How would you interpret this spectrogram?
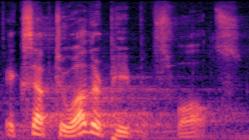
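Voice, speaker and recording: A man's voice: mid-range voice, very animated, normal speed, darkish tone. A man playing a witty, needling, urbane ex-husband in an amateur radio play, sardonic and theatrical. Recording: echoey hall, long reverb.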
